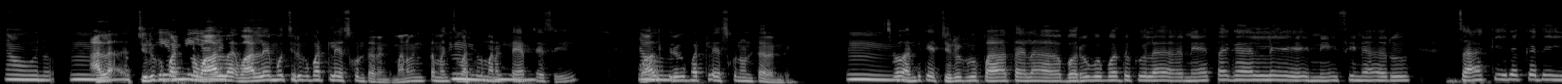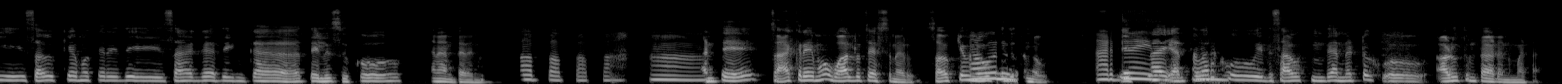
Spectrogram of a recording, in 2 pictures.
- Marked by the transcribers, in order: bird; in English: "సో"; singing: "చిరుగు పాతలా, బరువు బతుకుల నేతగాళ్ళే నేసినారు, చాకిరొకది, సౌఖ్యమొకరిదీ, సాగదింకా తెలుసుకో"; other background noise
- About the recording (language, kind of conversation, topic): Telugu, podcast, మీకు ఎప్పటికీ ఇష్టమైన సినిమా పాట గురించి ఒక కథ చెప్పగలరా?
